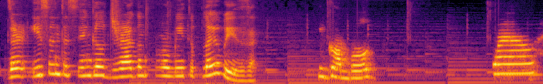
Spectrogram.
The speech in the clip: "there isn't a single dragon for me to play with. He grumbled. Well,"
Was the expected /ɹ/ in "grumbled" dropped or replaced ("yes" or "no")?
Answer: yes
